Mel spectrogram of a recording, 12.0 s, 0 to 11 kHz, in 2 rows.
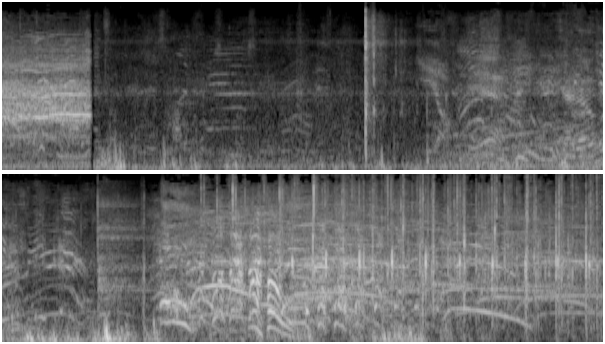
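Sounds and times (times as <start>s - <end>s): bat cracking ball: 3.6s - 4.1s.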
